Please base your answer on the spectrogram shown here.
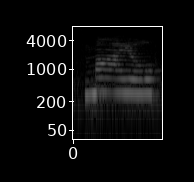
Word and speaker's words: smiled: taking pictures and I smiled for the picture okay smiled e is silent and it just makes a D sound so all of these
